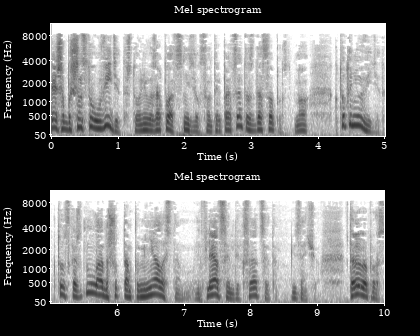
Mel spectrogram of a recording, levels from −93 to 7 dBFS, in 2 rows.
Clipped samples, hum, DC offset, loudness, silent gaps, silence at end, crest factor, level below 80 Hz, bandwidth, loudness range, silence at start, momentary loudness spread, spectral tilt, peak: under 0.1%; none; under 0.1%; -24 LUFS; none; 0 s; 14 dB; -50 dBFS; 8.8 kHz; 3 LU; 0 s; 17 LU; -6 dB/octave; -8 dBFS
